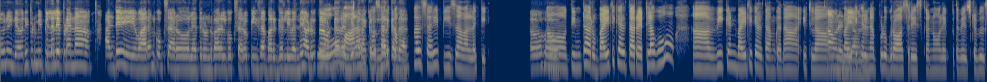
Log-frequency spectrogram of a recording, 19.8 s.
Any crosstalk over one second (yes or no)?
yes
